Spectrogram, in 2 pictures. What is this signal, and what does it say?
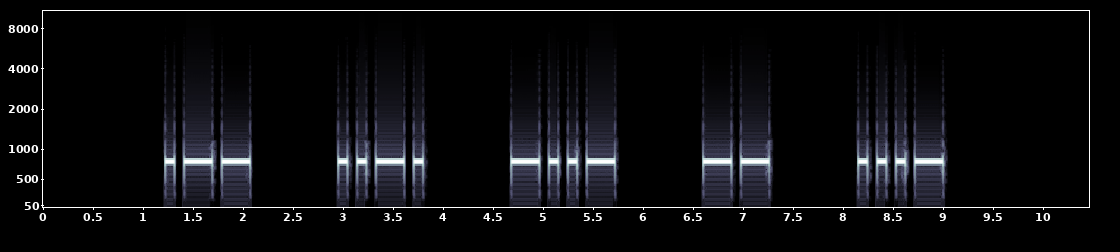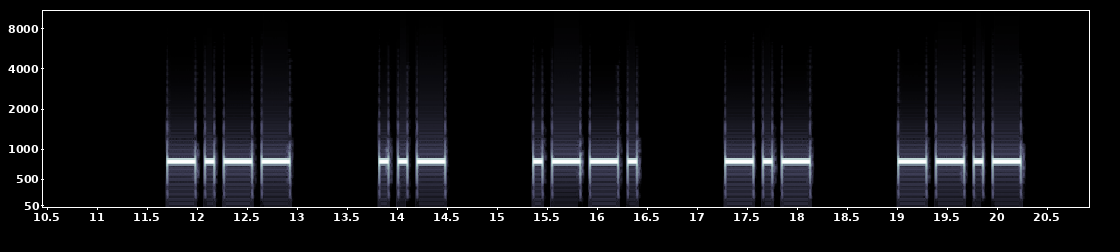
Morse code, heard as a keyed tone, about 13 wpm, spaced as for 7 wpm, 800 Hz. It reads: WFXMV YUPKQ
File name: LEZIONI / 8 YJ45 / 8 Y ws 12wpm 3409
